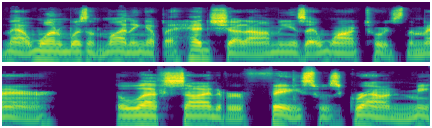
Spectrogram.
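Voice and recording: Against a quiet background, the speaker is reading aloud in a natural voice with ordinary pitch variation.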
